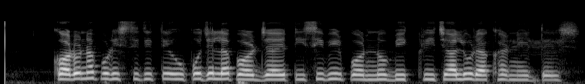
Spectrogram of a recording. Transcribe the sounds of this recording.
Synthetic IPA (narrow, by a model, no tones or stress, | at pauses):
kɔɾonapoɾist̪ʰit̪it̪eupod͡ʑelapɔɾd͡ʑaeʈisibiɾpɔɾnːobikɾit͡ɕaluɾakʰaɾniɾd̪eʃ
